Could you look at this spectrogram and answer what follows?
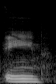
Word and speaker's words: Eyam: little wand through the village of I um it's pronounced e but I call it I uh but like I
